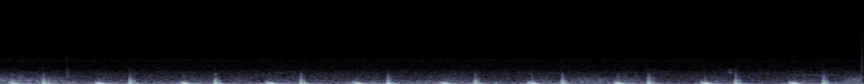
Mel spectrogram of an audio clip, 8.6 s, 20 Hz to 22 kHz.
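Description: Regular low heartbeat thumps through a stethoscope, about 70 beats a minute, with a low background hum.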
